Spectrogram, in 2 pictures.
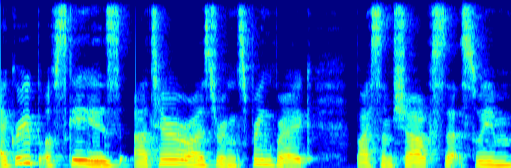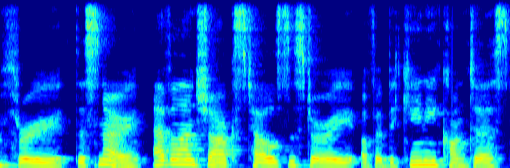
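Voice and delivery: plain

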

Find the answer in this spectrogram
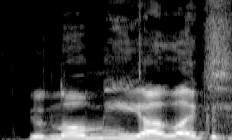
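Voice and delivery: put-on Russian accent. Joking that a movie character secretly works as a masseuse: Vlad with a Russian accent. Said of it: "he's got this Russian accent".

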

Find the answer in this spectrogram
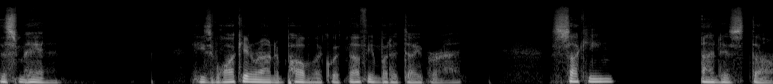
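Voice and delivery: slow, low, sultry, drawn-out sexy tone. Asked to describe the man in the little film, saying it slow and sexy. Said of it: "say it slow and sexy".

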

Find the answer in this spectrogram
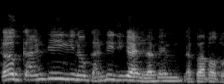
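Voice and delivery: put-on Indian English accent. Mocking people who romanticize Gandhi, imitating an Indian accent. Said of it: "Don't do the Indian accent".

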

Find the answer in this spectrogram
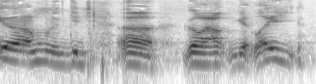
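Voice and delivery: hyper, pumped-up wrestling-promo voice. Imitating a hyper college friend who talked like Macho Man Randy Savage. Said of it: "he always used to talk like Macho Man Randy Savage".

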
